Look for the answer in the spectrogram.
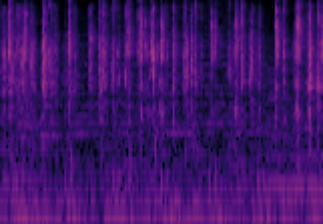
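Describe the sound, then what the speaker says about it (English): Rapid, continuous clicking of keys on a computer keyboard, close and fairly quiet, in dense bursts with no pauses. "I'm busy typing"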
